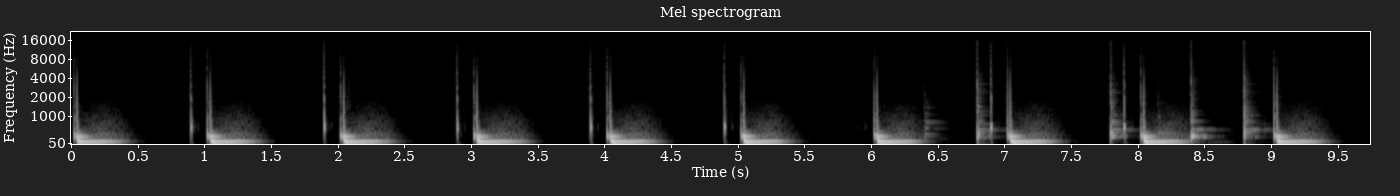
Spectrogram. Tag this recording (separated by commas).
Music, Techno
